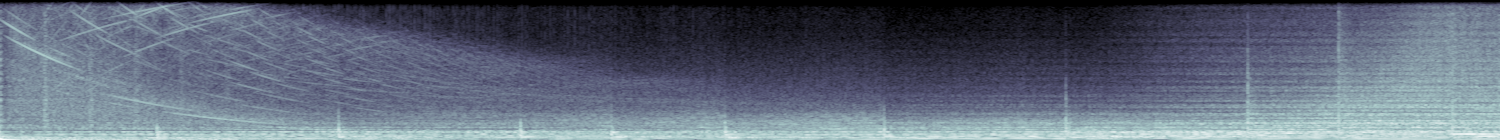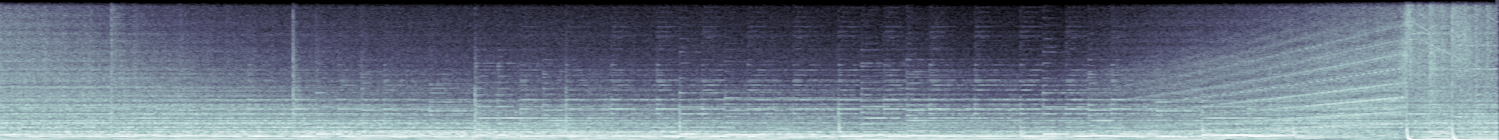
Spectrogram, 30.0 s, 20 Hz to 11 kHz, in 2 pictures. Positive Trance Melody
26.4 29.9

